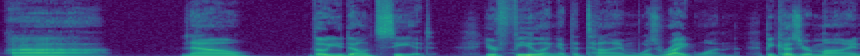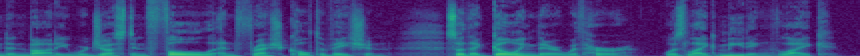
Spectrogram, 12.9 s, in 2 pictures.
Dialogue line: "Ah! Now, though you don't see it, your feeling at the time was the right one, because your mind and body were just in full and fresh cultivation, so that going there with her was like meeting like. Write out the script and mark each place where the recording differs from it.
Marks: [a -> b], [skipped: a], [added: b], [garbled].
"Ah! Now, though you don't see it, your feeling at the time was [skipped: the] right one, because your mind and body were just in full and fresh cultivation, so that going there with her was like meeting like.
